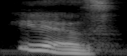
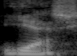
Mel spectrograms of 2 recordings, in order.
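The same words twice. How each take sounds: First: It is said in an old-fashioned period accent. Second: It is said in a plain modern accent. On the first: The speaker calls it right. "as they did back then" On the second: The speaker calls it wrong. "apparently you don't say"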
